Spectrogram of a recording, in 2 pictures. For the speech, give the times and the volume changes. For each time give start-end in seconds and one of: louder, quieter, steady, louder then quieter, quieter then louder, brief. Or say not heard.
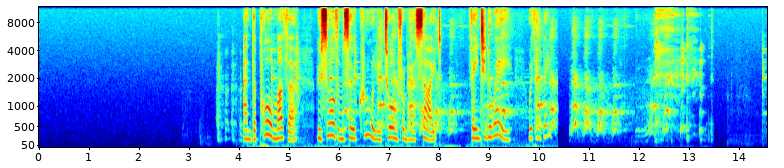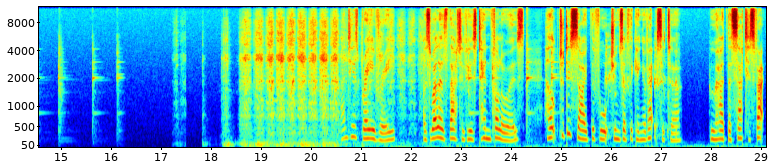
4.0-10.2 steady
20.6-29.0 steady.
